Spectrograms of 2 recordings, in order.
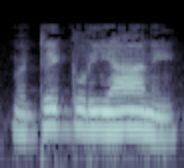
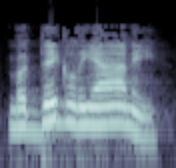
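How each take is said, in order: First: Modigliani said slowly at normal level, each syllable drawn out; a slow relishing Modigliani; slow careful repeat. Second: Modigliani said loud, stress landing on the end, -li-A-ni; a proud loud Modigliani; name announced loud. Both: Shown as a demonstration. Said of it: "How about this last name?".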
